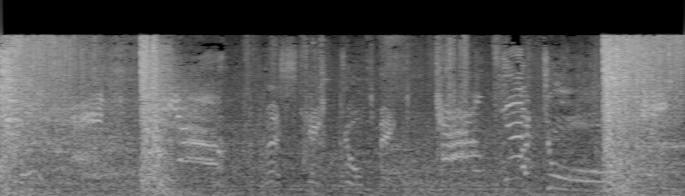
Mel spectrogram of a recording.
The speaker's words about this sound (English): Shoot the barrel.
